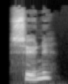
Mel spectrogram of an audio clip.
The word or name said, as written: SYNDET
